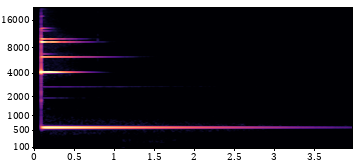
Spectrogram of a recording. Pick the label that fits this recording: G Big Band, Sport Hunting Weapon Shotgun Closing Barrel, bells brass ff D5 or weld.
bells brass ff D5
